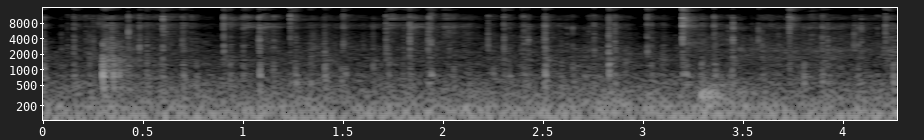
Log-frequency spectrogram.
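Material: Plastic.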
